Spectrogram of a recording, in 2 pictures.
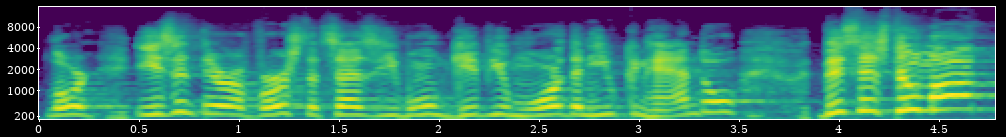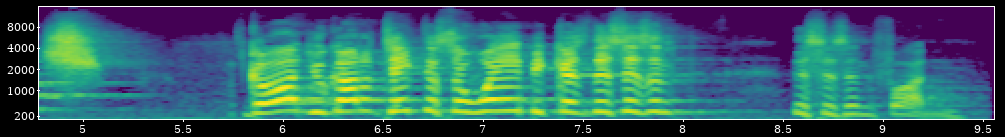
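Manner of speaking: mother at the bedside crying out to God in anguish. Retold or imitated. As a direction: cry out like a mother at the end of her rope. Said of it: "She is crying buckets of tears".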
